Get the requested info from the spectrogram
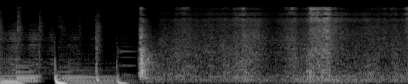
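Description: Guitar-style background music that stops about a second in, followed by a faint, steady sizzle of egg batter cooking on an electric griddle.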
